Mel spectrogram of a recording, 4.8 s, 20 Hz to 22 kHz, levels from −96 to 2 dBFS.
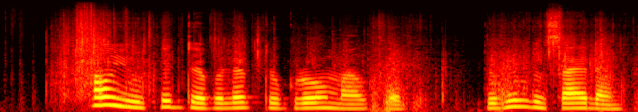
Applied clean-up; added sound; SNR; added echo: neural mask model RNNoise.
